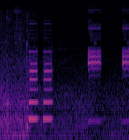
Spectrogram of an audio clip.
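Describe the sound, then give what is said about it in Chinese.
Horns of passing cars, one after another, honk in short bursts over street noise to salute a protester: two quick toots from one horn, then two higher-pitched blasts from another, loud, with no one talking. “每天都有一辆接一辆经过的汽车向他鸣笛致敬。”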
